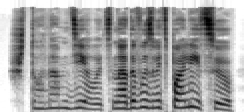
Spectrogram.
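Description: A woman's voice: medium pitch, normal speed, no echo, lightly acted. Woman doing a shaken young heroine, stammering, agitated, audiobook, dry voice. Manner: stammering, agitated, shouting and whispering. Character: frightened young heroine who found a murder victim.

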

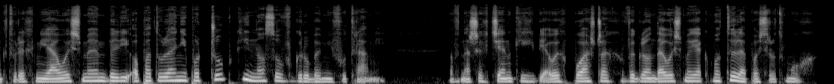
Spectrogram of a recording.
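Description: A woman reads a first-person fantasy story aloud. Her tone is mellow and soft, and the recording is dry and close. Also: deep voice, dry recording. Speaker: audiobook narrator. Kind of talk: audiobook narration of a fantasy novel.

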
